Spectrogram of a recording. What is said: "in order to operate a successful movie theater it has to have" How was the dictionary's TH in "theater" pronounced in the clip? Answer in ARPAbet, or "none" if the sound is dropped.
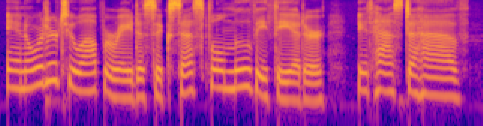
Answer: TH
